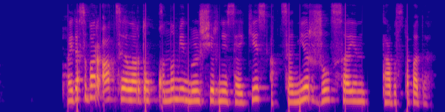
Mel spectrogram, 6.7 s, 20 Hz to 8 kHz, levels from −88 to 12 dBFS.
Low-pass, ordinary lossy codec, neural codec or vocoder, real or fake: 7.2 kHz; none; none; real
